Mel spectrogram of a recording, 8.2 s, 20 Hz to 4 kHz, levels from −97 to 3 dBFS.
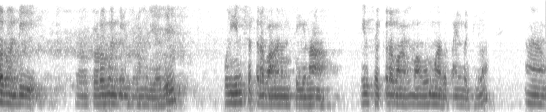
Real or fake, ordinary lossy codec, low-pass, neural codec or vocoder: fake; none; 3.6 kHz; vocoder, 44.1 kHz, 128 mel bands, Pupu-Vocoder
